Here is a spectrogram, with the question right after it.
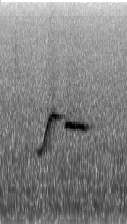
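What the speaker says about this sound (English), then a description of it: "I heard the phone whistle" A phone notification sounds a single whistle tone that rises and then holds steady for about half a second, clear and close against a quiet room.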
